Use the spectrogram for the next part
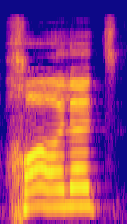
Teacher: Khalat. Okey, ta sifat hurufnya hamas kena ada sedikit sahaja angin, jangan banyak.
